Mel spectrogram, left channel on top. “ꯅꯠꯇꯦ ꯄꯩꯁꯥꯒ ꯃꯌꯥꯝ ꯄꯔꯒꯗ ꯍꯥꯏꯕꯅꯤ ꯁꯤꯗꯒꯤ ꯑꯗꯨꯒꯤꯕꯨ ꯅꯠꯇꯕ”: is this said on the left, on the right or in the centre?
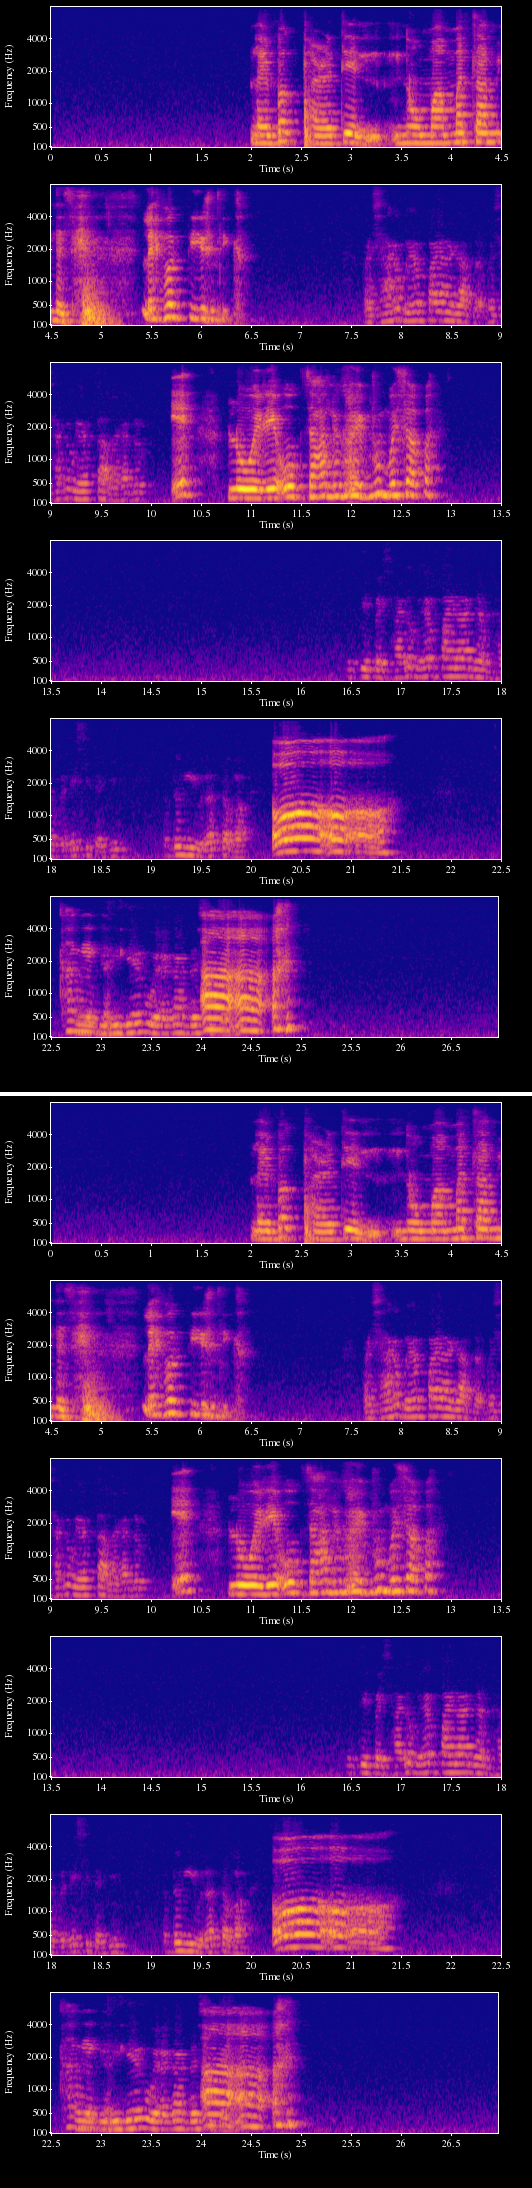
Right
